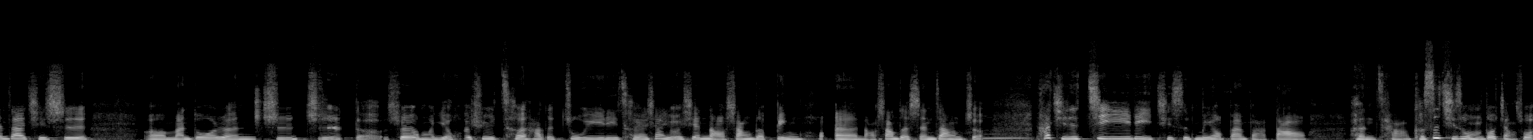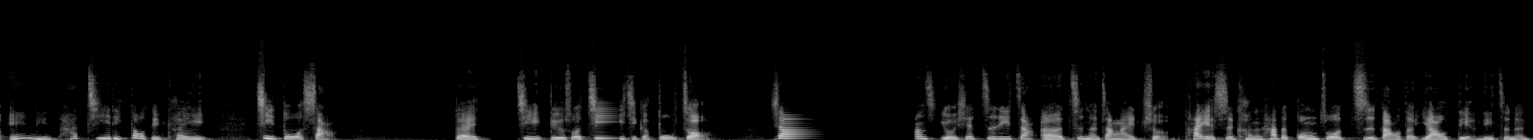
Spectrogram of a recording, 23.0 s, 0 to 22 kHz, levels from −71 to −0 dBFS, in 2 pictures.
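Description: From 1.83 to 4.09 s there is repeated packet loss, heard as a robotic sound. Fifteen short holes break up the audio, the longest 78 ms. Each is patched by stretching the last sound. This gives a choppy, robotic texture, and about 0.34 s of the speech is simply missing.

Repeated stalls (stutter) run from 14.83 to 16.16 s. Packets arrived too slowly, so playback ran dry three times, the longest wait 161 ms. The last sound is held over each wait. Nothing is lost, but the speech drags and stutters.

Inside that stretch, at 15.17 to 15.39 s, the call audio freezes. The last sound carries on briefly, then about 0.17 s of silence follows. The speech then resumes where it stopped. The cause is likely held-up packets emptying the jitter buffer, which puts a gap of about 0.21 s into the audio.

A longer call audio freeze comes at 17.39 to 18.38 s. The sound hangs, then goes silent for about 0.62 s. 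It picks up again with nothing missing. Roughly a second has been added to the timeline.

From 19.5 to 22.97 s a jitter buffer speed-up is heard. The receiver trims tiny pitch-period slices again and again to shed the built-up delay. Around a fifth of a second goes in total. The speech plays at 105% speed at the same pitch and sounds slightly hurried.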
